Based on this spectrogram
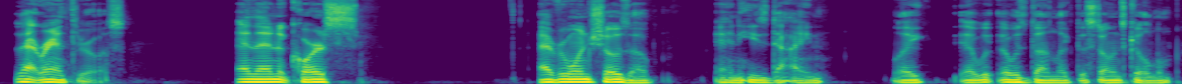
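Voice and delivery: ordinary talk, nothing marked

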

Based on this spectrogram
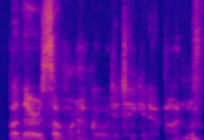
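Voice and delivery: soft, breathy vow of revenge; menacing whisper. Acted. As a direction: whisper the threat. Quiet threat before shout.

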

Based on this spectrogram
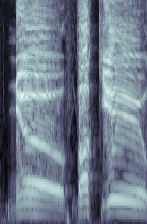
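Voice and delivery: very loud, punched retort; angry shout back. Retold or imitated. Singer answering a heckler mid-song, angry shout.

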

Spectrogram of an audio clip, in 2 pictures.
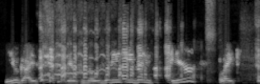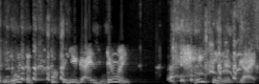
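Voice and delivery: high, laughing mock outrage; incredulous, cracking up; laughing disbelief. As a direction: laugh through your baffled rant at the fans. Incredulous rant at the crowd, laughing.

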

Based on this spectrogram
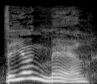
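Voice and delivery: a hint of hushed nature narration; lightly voiced documentary narrator; David Attenborough. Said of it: "David Attenborough just like".

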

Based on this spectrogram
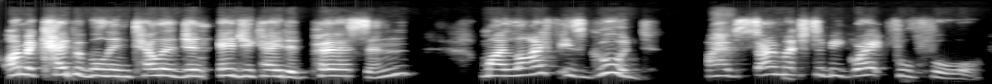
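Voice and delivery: acted exasperation. Therapist acting out a client baffled by anxiety, exasperated. Voices a frustrated anxious client.

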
